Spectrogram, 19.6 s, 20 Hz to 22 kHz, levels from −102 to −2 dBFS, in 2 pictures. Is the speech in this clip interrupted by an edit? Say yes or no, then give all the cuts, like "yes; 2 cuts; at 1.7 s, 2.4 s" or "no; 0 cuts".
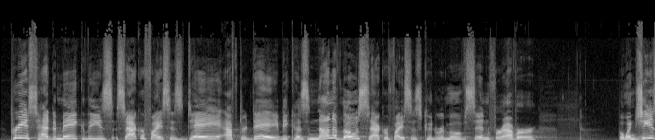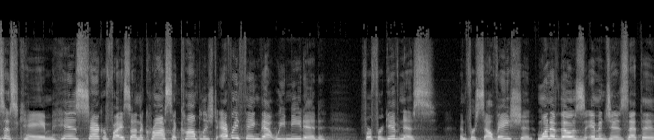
yes; 1 cut; at 17.8 s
